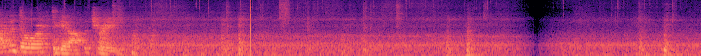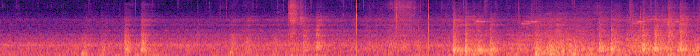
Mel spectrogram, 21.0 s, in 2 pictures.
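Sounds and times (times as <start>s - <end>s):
electric train running on rails: 0.0s - 21.0s
wheels clattering over rail joints: 17.0s - 21.0s.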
